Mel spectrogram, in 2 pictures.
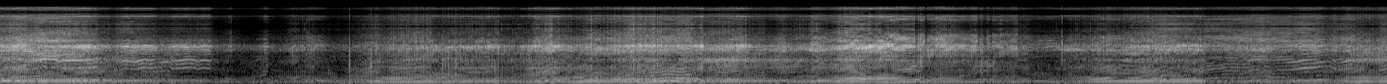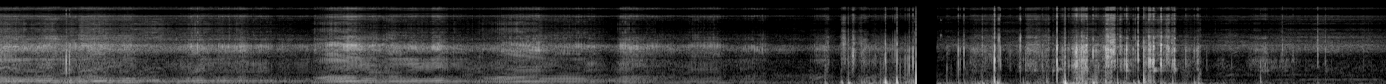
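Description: Several motocross dirt bike engines racing past, revving up and falling back again and again as the riders work through the corners. Near the end the sound drops out briefly and gives way to a few seconds of rough, crackling noise bursts.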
